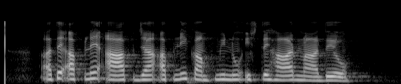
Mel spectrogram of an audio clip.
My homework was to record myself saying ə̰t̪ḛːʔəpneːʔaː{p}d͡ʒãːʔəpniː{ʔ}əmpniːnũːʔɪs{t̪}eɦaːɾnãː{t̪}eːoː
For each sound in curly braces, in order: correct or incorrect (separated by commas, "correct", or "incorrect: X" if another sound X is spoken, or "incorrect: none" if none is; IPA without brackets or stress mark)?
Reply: correct, incorrect: k, correct, incorrect: d̪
